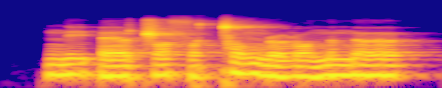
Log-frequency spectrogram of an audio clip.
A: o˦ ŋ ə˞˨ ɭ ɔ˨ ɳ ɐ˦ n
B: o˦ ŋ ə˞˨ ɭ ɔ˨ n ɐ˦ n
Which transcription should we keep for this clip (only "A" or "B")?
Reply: B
